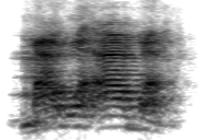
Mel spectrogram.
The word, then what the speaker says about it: Moab: All right, Moab, pronounced Mawa'aba.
